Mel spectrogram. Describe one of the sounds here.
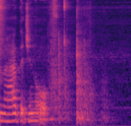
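A stove knob clicks as it is turned.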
